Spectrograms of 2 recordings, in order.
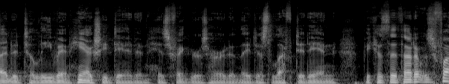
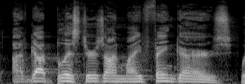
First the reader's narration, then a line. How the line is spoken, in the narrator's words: Ringo shouts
